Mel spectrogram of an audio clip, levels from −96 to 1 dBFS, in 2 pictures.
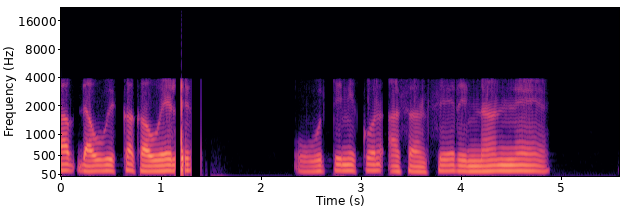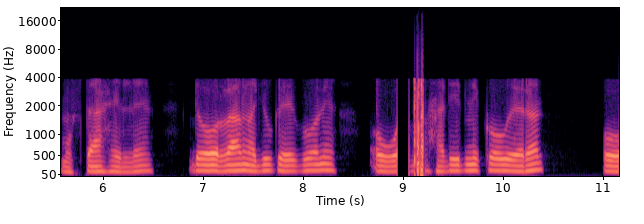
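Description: Packet loss on an ADPCM call hits from 1.14 to 1.60 s and again from 8.94 to 9.23 s. Each time, around ten packets vanish: 240 ms of audio lost across 360 ms (longest gap 100 ms), then 180 ms across 280 ms (longest 120 ms), heard as abrupt silent holes. Because ADPCM tracks a running prediction and step size, the receiver's decoder loses sync with the sender, so the sound re-enters slightly distorted before settling, on a light-sounding ADPCM link that fits 32 kbit/s G.726.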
